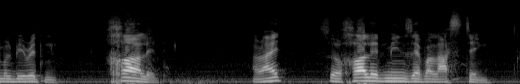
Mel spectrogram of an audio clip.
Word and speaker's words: Khalid: That's kha with an alif. So that gives me kha. Lam kasra is li. And then we have dal. Alright? Let's say we don't put anything for the dal. We put a sukoon. So if you have nothing on the dal, we just take the sound of the letter. It's a d. So we have Khalid.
